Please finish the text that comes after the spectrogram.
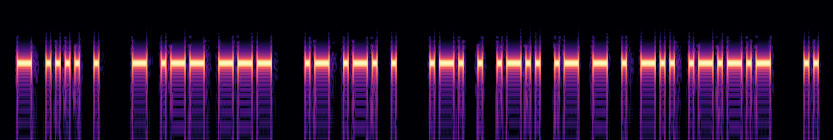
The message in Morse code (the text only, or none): THE TWO ARE RELATED. I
